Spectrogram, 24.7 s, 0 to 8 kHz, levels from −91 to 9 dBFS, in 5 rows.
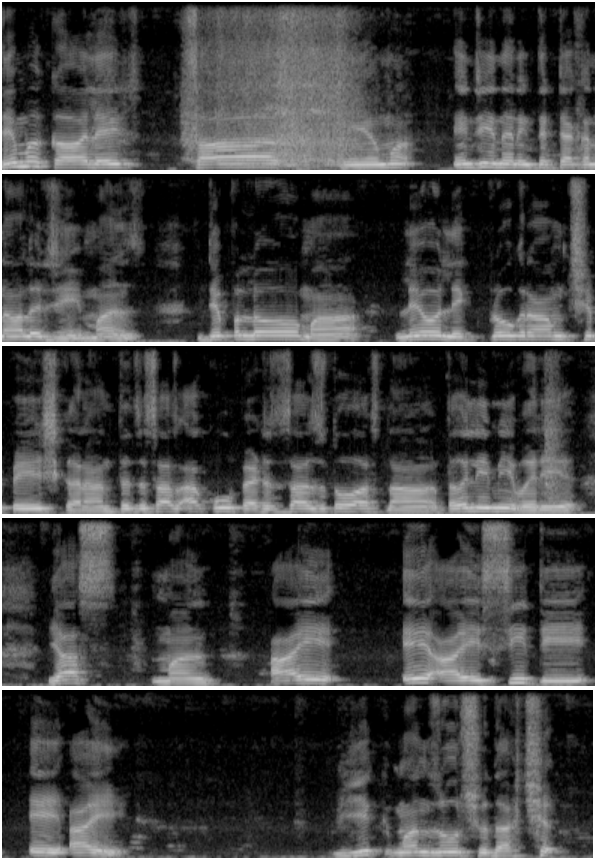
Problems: background sounds at intervals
